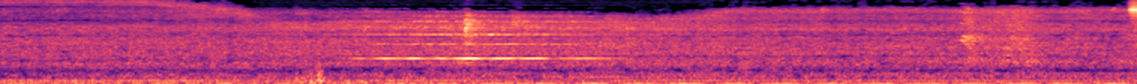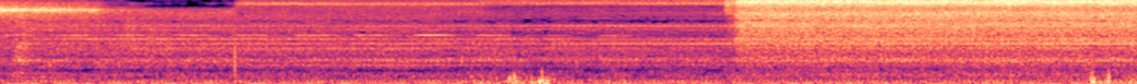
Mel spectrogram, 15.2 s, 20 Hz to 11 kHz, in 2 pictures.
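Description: Adelaide Metro 3000/3100-class diesel railcar standing at the platform with its engine running, a steady low drone. A short high beep sounds about two seconds in, and a loud steady hiss starts near the end.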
